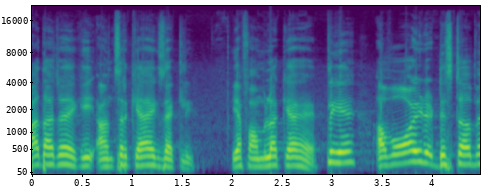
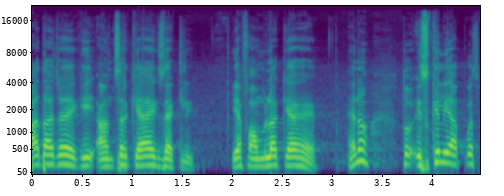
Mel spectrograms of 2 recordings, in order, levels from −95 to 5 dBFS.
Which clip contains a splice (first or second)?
first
